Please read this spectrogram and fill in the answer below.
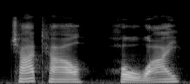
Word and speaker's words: Çatalhöyük: That layered home belonged to a place archaeologists now call Chhataluyuk, pronounced roughly Chhatal Hawaii.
